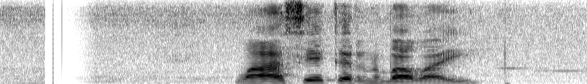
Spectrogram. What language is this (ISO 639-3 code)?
sin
